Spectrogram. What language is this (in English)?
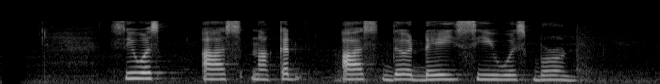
Sundanese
